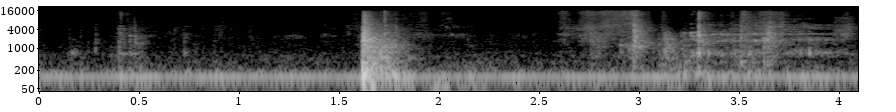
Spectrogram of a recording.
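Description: A picture book being handled and its page turned, with one sharp knock about one and a half seconds in, over a steady low hum.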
